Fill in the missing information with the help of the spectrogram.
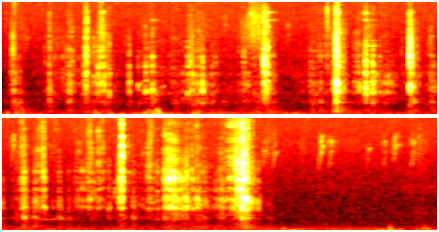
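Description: Irregular metallic clicks, rattles and short scrapes of hand work on a chainsaw with its sprocket cover off, stopping about seven seconds in.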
